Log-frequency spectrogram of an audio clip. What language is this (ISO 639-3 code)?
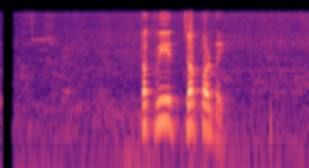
nep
